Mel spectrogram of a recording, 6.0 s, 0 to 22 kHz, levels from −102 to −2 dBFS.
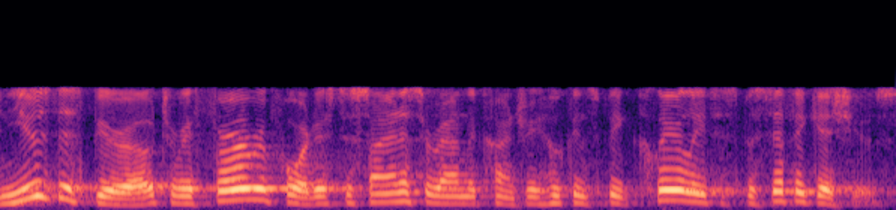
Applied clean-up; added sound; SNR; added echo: none; none; none; none.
